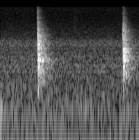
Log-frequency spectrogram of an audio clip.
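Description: Two sharp clicks about a second and a quarter apart, each dying away quickly, as makeup tools are handled while a brush is picked up and loaded with eyeshadow.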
